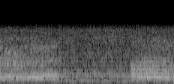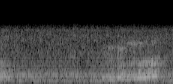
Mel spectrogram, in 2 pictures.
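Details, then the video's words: Hoarding Chihuahua facing off with a Boston Terrier: three wavering growling bouts, each about a second long, separated by brief pauses, over a low background hum. "Chihuahua Battle Cry"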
